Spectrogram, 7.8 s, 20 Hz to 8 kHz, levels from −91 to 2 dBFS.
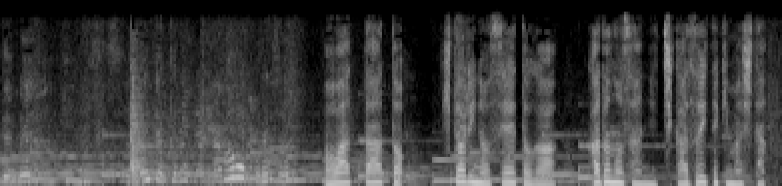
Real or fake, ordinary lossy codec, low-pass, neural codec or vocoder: real; none; 7.2 kHz; none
